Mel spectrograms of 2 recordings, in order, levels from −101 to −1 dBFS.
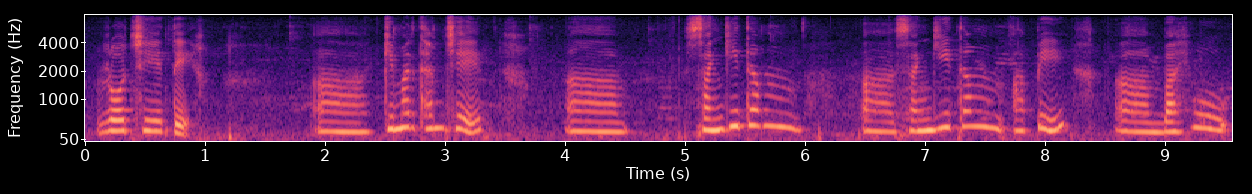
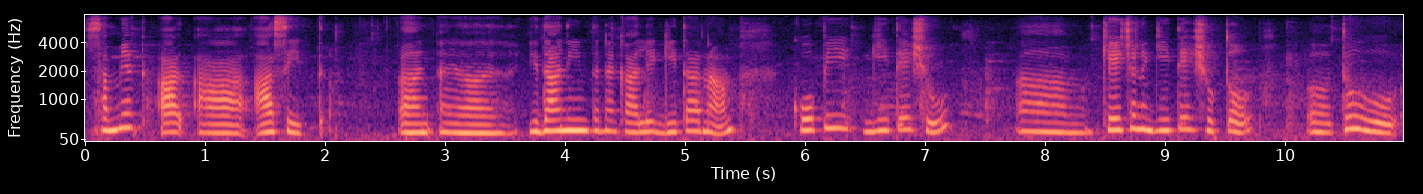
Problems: none marked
